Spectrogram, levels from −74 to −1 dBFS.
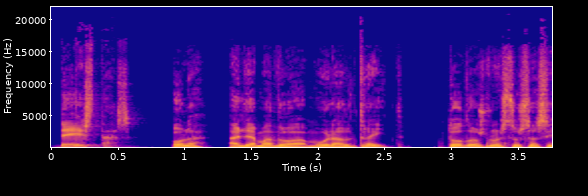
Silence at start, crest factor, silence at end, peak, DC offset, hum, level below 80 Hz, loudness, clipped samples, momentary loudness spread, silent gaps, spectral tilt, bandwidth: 0.05 s; 16 dB; 0 s; -6 dBFS; under 0.1%; none; -40 dBFS; -21 LUFS; under 0.1%; 12 LU; none; -4.5 dB/octave; over 20 kHz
